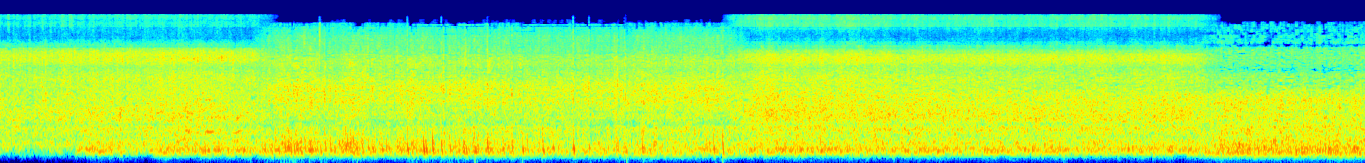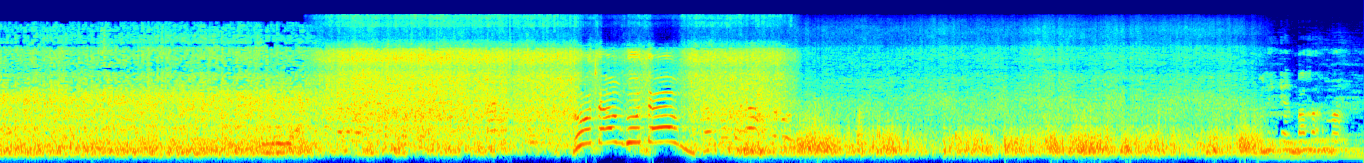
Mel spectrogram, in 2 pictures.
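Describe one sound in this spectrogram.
Floodwater rushes and churns loudly.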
